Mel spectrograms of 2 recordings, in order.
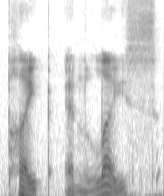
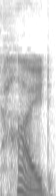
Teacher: Canadian raising relates to the diphthongs I and ow, and it's called Canadian raising because rather than starting with a low vowel, the ah sound, they start with a central vowel, an sound, a mid-vowel there.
